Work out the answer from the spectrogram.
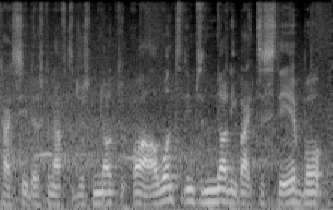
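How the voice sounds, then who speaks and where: A hoarse man, streaming live and giving excitable, chatty play-by-play to his viewers. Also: mid-range voice, fast, slight background noise. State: hoarse, scratchy throat. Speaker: game streamer. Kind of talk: live play-by-play commentary while gaming.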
